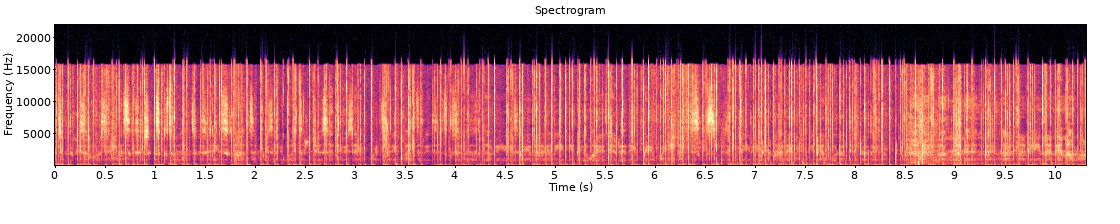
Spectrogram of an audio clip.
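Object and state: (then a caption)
Paperback book. Long painted nails rapidly tap and scratch the cover and spine of an orange softcover paperback book held upright close to the microphone. The result is a fast, continuous stream of dense, low, thuddy taps mixed with papery scratching that goes on without pause.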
